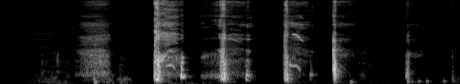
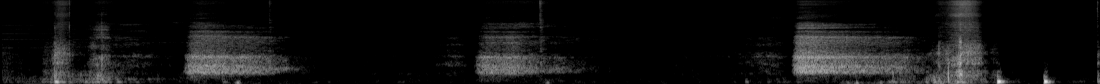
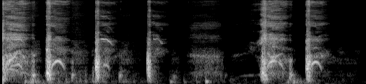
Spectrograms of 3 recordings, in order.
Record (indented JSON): {
  "three_cough_length": "4.6 s",
  "three_cough_amplitude": 32768,
  "three_cough_signal_mean_std_ratio": 0.27,
  "exhalation_length": "11.0 s",
  "exhalation_amplitude": 20156,
  "exhalation_signal_mean_std_ratio": 0.36,
  "cough_length": "3.7 s",
  "cough_amplitude": 32768,
  "cough_signal_mean_std_ratio": 0.44,
  "survey_phase": "beta (2021-08-13 to 2022-03-07)",
  "age": "18-44",
  "gender": "Male",
  "wearing_mask": "No",
  "symptom_cough_any": true,
  "symptom_runny_or_blocked_nose": true,
  "symptom_sore_throat": true,
  "symptom_headache": true,
  "smoker_status": "Never smoked",
  "respiratory_condition_asthma": false,
  "respiratory_condition_other": false,
  "recruitment_source": "Test and Trace",
  "submission_delay": "3 days",
  "covid_test_result": "Positive",
  "covid_test_method": "ePCR"
}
